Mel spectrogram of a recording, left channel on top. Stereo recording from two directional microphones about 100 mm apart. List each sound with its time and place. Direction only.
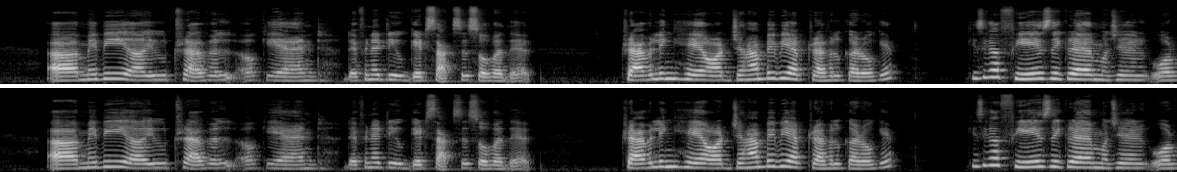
0.5 s speech: 35° right (ahead or behind); by 5.3 s 20° right (ahead or behind)
6.2 s speech: 35° right (ahead or behind)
